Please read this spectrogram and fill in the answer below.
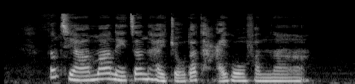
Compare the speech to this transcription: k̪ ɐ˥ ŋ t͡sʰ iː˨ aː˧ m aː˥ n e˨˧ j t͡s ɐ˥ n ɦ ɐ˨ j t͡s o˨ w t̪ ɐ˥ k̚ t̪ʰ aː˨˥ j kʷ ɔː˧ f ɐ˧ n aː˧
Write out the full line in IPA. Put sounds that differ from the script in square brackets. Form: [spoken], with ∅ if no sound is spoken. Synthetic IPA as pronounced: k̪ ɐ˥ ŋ t͡sʰ iː˨ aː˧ m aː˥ n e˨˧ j t͡s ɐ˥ n ɦ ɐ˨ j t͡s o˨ w t̪ ɐ˥ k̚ t̪ʰ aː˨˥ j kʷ ɔː˧ f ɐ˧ n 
